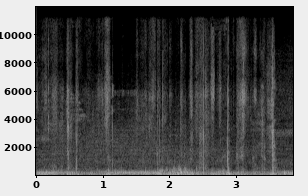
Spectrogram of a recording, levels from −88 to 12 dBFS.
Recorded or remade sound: recorded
